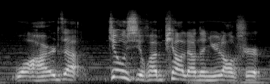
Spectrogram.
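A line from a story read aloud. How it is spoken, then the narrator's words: Emphatic. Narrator (Chinese): 马天笑先生强调说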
